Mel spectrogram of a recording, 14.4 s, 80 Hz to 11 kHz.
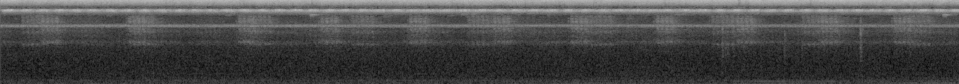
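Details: Insect chorus of crickets and cicadas: a constant piercing high hiss overlaid by rhythmic buzzy chirp bursts, roughly one every 0.7 seconds, continuing evenly for the whole stretch.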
